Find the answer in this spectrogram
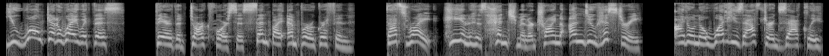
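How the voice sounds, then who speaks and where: A woman with an American accent voices a spirited, earnest teenage warrior princess in an English-language video game, delivering her lines expressively and emphatically. Her voice sits high, and the dry, studio-quality recording carries an indignant, serious mood.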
